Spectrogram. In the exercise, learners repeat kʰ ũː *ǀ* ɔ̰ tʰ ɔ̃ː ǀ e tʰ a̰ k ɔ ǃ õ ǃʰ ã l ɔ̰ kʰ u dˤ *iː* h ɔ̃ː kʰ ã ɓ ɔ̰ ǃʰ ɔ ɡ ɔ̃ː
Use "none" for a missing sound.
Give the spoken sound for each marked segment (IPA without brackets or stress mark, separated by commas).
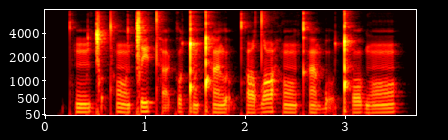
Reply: ǀ, iː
